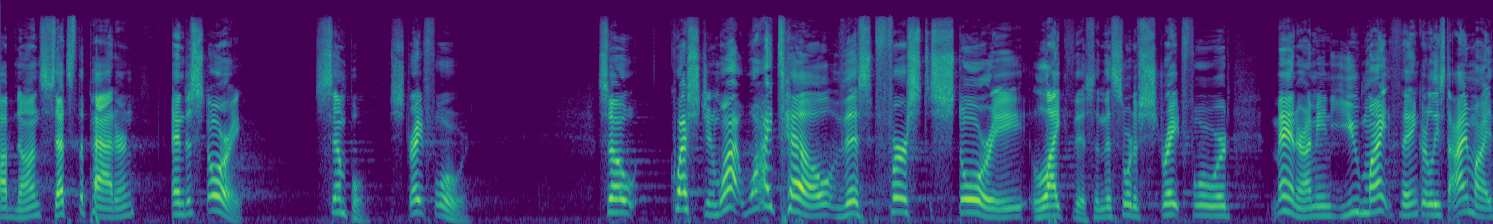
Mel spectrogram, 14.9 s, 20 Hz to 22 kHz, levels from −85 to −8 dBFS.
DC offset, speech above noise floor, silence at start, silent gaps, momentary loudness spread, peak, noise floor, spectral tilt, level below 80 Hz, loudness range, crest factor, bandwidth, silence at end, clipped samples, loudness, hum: under 0.1%; 47 dB; 0 s; none; 12 LU; -6 dBFS; -73 dBFS; -1 dB/octave; -70 dBFS; 7 LU; 22 dB; 16.5 kHz; 0 s; under 0.1%; -25 LUFS; none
